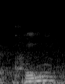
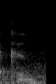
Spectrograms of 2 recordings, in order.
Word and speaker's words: Kuhn: Eu poderia citar Gaston Bachelard, Thomas Kuhn, ou Kahn, né? Mas a pronúncia mais para Kuhn do que para Kahn.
